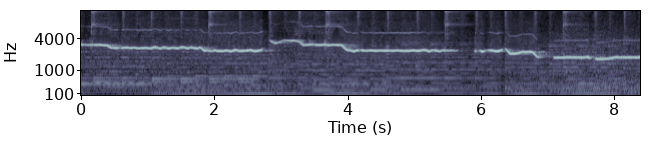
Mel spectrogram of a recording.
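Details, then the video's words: Cockatiel whistling the melody of Let It Go from Frozen over prominent instrumental music: high sustained whistled notes that step up, then descend in gliding drops toward the end. "ASSOBIO CALOPSITA - FROZEN LET IT GO- COCKATIEL WHISTLE"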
